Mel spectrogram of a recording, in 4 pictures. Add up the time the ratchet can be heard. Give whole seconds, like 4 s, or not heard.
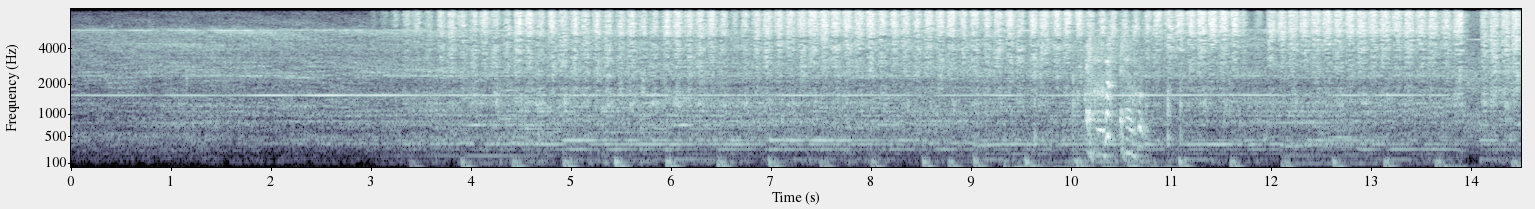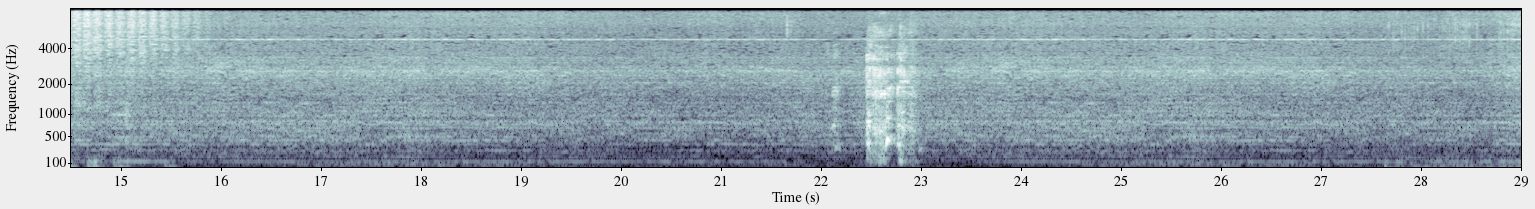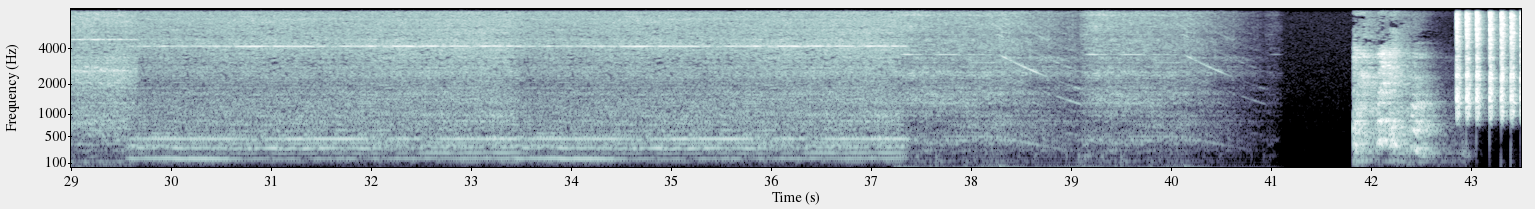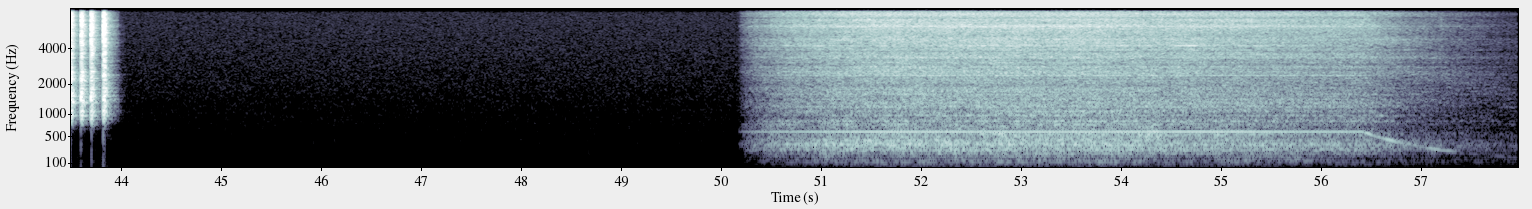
4 s.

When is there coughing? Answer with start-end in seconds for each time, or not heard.
10.2-10.8, 21.6-23.1, 41.8-43.0.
